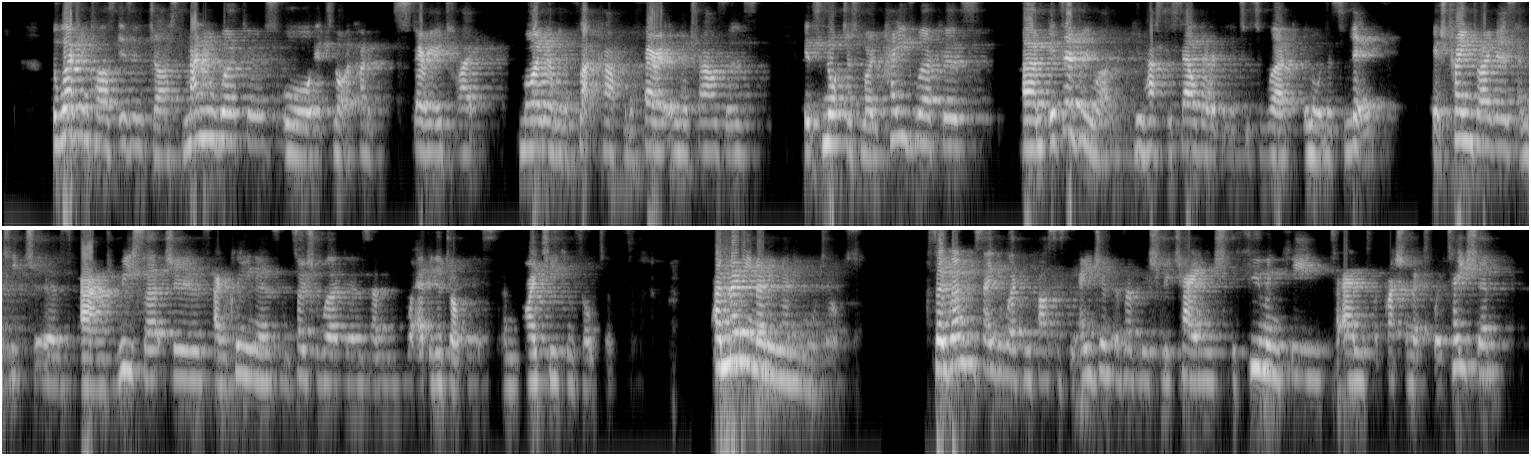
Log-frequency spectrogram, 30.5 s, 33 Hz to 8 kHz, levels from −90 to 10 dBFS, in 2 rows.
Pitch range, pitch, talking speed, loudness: 195-260 Hz, 220 Hz, 185 wpm, -13 LUFS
